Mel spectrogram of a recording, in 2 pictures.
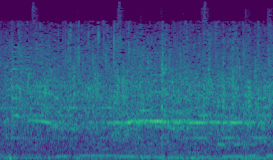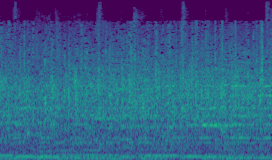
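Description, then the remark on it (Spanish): Sustained applause from many people in Spain clapping for health workers, a dense, steady wash of clapping that stays loud and even for the whole stretch, with faint cheering mixed into the crowd noise. “Es decir, que España entera está aplaudiendo a nuestro personal sanitario.”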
